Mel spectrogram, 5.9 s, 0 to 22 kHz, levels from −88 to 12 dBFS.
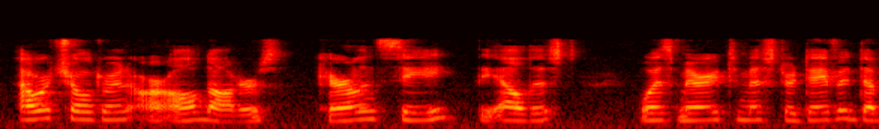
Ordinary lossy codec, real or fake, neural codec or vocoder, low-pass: MP3, 48 kbps; real; none; 7.2 kHz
